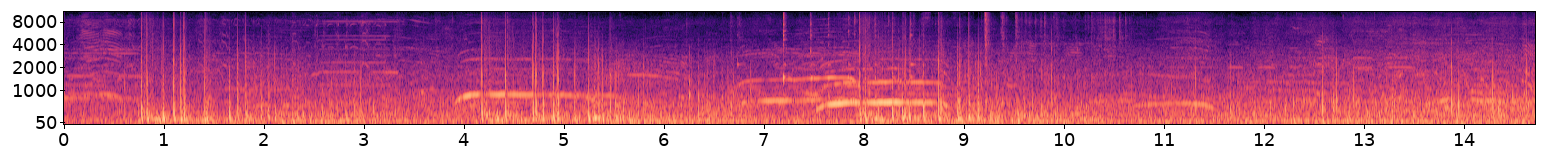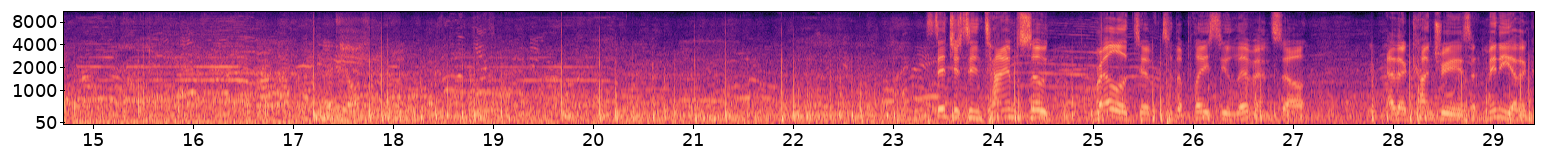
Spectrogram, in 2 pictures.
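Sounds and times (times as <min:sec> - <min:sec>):
fireworks crackling and popping outdoors: 0:00.0 - 0:29.4
speech: 0:23.4 - 0:27.2, 0:27.9 - 0:29.4.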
